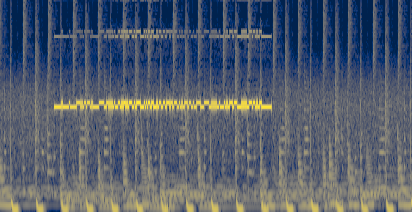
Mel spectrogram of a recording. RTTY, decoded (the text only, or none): TRUDNOSCI NAPOTYKAMY W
